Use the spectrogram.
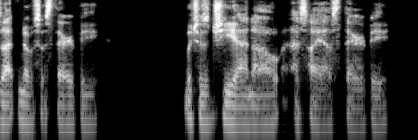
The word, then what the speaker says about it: Gnosis: Gnosis Therapy, which is GNOSIS Therapy. The G is silent, so it just sounds like Gnosis. But there's a G there.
